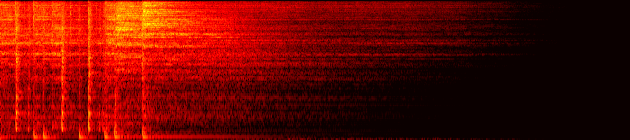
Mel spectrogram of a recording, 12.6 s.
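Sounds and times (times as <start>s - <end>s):
compressed drums: 0.0s - 4.4s.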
